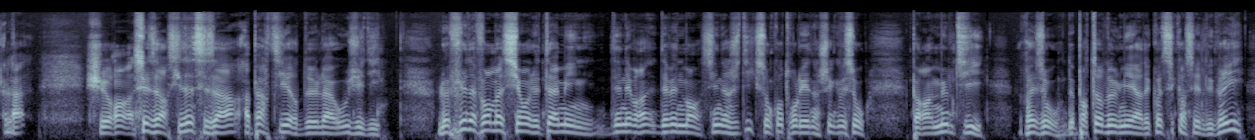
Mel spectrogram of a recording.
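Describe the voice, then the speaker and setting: A talkative man who rambles, restarts and pokes fun at himself as he reads and comments. His voice sits slightly high yet sounds mellow and soft-edged. The recording is close and dry, with no room around it. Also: fairly quick, dry recording. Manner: jokey, self-mocking, rambling with many restarts. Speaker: spiritual channeler hosting a talk. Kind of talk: casual spoken talk mixing reading and asides.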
